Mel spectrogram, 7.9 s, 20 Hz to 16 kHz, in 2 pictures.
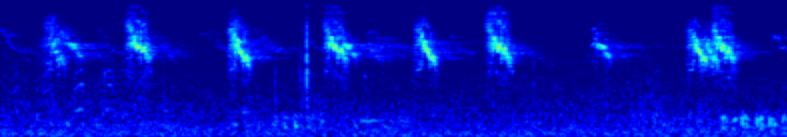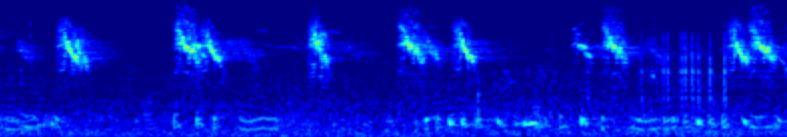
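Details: Sparrows and newly fledged young come to a water bridge at a Tenmangu shrine for food, 11 May 2024, giving steady, bright, high-pitched chirps roughly twice per second, while a pigeon coos faintly beneath.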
